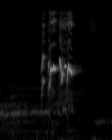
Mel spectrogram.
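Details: Male sooty-headed bulbul, lure call: a short, bright, bubbly phrase of tumbling notes, preceded by a faint, steady low tone.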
